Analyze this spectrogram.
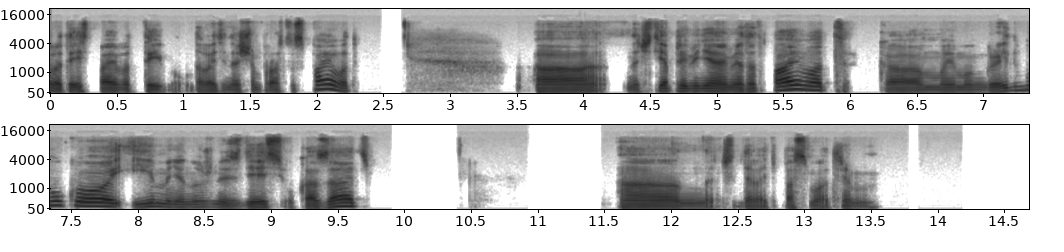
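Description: A man speaks calmly through a close microphone.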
